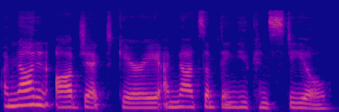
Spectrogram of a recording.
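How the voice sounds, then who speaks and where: A woman's voice: fairly low pitch, moderate pace, close to an everyday voice. A woman voicing a giddy young bride-to-be who is exclamatory and turns hesitant and pleading when challenged. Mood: defensive.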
